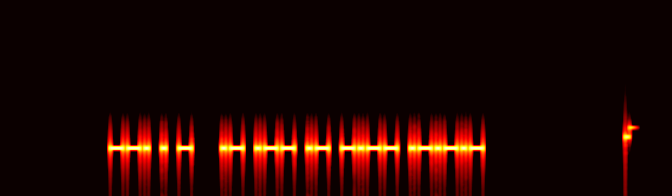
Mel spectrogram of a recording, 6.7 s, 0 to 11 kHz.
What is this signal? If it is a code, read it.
Morse code, heard as a keyed tone, about 28 wpm, 700 Hz. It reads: GET AWAY.
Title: Sentences from Top 600 Words 28wpm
